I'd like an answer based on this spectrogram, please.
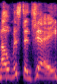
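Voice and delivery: put-on cartoon voice, high, eerie, unsettling, comic-book style. Recalling a line from one of their videos; Harley Quinn voice. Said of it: "that Harley Quinn voice is still terrifying".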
